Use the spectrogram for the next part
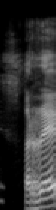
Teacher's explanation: र में जीभ का स्पर्श थोड़ा सा होता है फिर कंपन होता हुआ नीचे कंपन होते हुए जीभ नीचे आ जाती है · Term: र का उच्चारण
